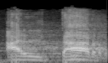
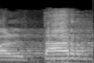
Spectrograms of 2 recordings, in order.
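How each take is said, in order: First: Second call dropped lower and heavier; prophet repeating, solemn. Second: Summoning the altar with a rising call; prophet calling the altar. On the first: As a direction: repeat it lower, grave and final. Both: Retold or imitated. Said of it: "le dijo".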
